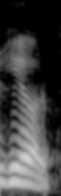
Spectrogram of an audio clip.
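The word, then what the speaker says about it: here: next है यह है एच को ह पढ़ा जाएगा हियर क्या पढ़ेंगे हियर या फिर हियर यानी आर को आप प्रोनाउंस कर दें तो भी करेक्ट है साइलेंट रहेगा तो भी बिल्कुल करेक्ट है और लास्ट में ई है इसको हम प्रोनाउंस नहीं करते हैं हियर का मतलब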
